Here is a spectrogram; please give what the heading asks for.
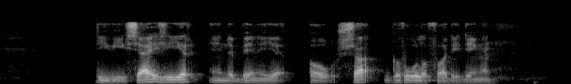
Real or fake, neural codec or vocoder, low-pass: real; none; 7.2 kHz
